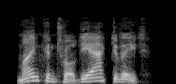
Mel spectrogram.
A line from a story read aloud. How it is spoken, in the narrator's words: On the military channel, Gavin called frantically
